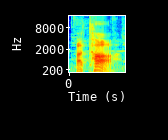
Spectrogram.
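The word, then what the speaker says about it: אַתָּה: But if you ever see hey at the end of the word, it's silent, like the word ata, which means you.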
